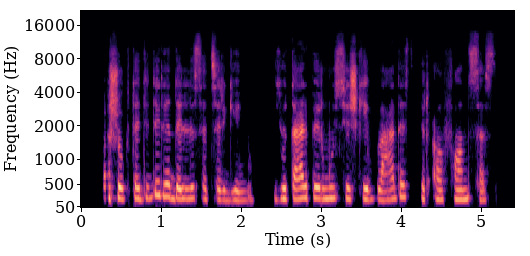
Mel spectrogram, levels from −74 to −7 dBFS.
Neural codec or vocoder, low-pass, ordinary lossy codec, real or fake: vocoder, 44.1 kHz, 128 mel bands, Pupu-Vocoder; 14.4 kHz; AAC, 64 kbps; fake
